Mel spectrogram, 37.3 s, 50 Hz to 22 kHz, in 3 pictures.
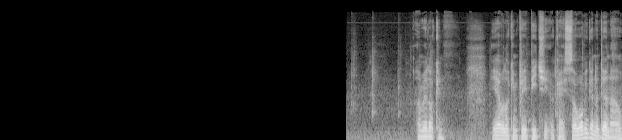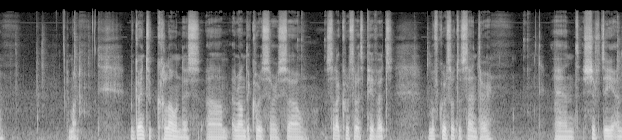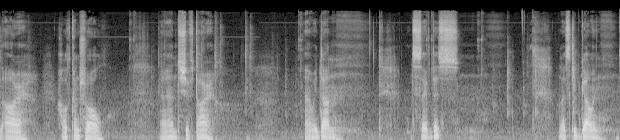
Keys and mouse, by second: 0.2 g, 2.0 Tab, 2.6 Tab, 3.0 Tab, 4.3 click, 5.1 g, 6.5 Tab, 6.6 middle click, 7.3 middle click, 8.4 middle click, 10.2 middle click, 11.0 middle click, 11.6 `, 12.0 `, 12.5 `, 13.0 `, 13.9 shift+middle click, 18.4 click, 20.8 shift+s, 24.2 shift+d, 28.3 shift+r, 28.7 shift+r, 29.0 shift+r, 29.6 shift+r, 31.1 middle click, 31.6 KP_5, 33.3 click, 33.7 click, 34.9 middle click, 35.4 shift+middle click, 36.2 shift+middle click, 37.2 KP_5.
